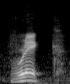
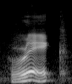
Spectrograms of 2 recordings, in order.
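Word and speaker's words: wreck: এরপরে যদি আমরা দেখি রেক রেক এখানেও ডব্লিউ এর উচ্চারণ করছি না আমরা শুধু আর এর উচ্চারণ করছি রেক যার অর্থ হচ্ছে ধ্বংস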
